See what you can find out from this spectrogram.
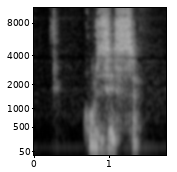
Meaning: third-person plural imperfect subjunctive of coudre
- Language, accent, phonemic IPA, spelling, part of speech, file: French, Canada, /ku.zis/, cousissent, verb, LL-Q150 (fra)-cousissent.wav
